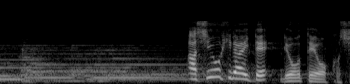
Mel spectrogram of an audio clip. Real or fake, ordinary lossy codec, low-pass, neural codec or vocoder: fake; none; none; codec, 16 kHz, 8 kbps, FunCodec, trained on Chinese and English, 25 frames a second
